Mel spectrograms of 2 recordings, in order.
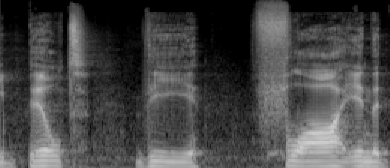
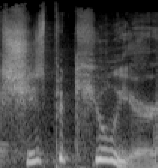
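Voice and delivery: bad, prim robot voice, very high; 11 semitones higher, 6 dB quieter than usual. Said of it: "three P O would be like".

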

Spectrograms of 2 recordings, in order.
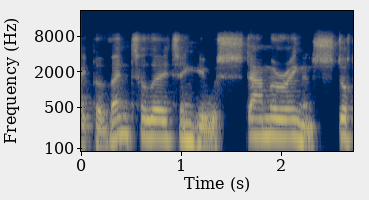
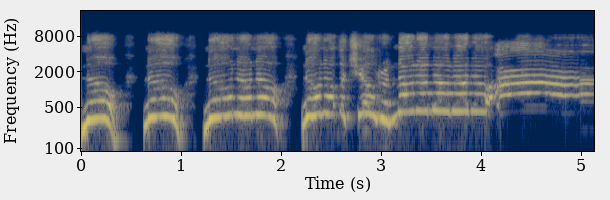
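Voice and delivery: put-on very high, drawn-out, wailing scream. Retelling a hypnosis subject in trance, writhing: imitating screaming at the top of voice. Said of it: "scream at the top of his voice".

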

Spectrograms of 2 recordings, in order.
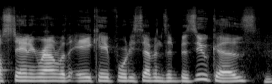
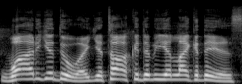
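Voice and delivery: badly done, terrible, fake put-on Italian accent; 4 semitones higher than usual. Retelling how the house leader in a film talked, Chico Marx-style fake Italian accent. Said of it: "sounds like Chico Marx".

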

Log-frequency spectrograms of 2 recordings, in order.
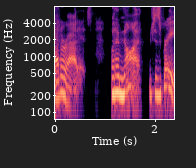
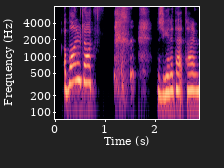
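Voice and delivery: ordinary talk, nothing marked

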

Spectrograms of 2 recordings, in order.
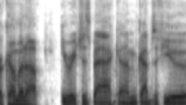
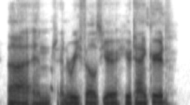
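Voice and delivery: ordinary talk, nothing marked

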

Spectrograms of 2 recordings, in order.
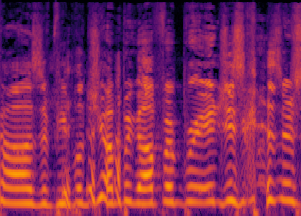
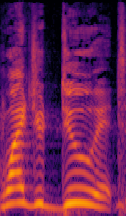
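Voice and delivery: ordinary talk

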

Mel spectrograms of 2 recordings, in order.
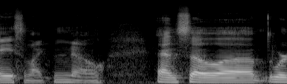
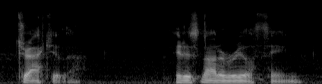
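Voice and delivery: put-on dry, pragmatic, deadpan voice; 4 semitones lower, 6 dB quieter than usual. Retelling what a man from the region said, imitating his dry voice. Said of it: "have this very pragmatic like dry voice".

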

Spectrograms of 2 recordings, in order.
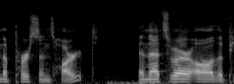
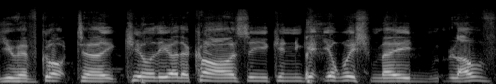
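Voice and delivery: higher, louder put-on British accent. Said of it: "Why are they British?".

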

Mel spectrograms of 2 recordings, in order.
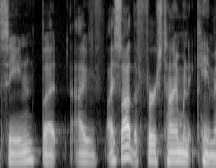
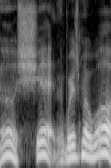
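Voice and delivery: put-on high-pitched drunk-guy voice; 7 semitones higher than usual. Acting out a drunk guy at a bar who dropped his wallet: imitating a drunk guy. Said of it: "like a drunk guy at fucking".

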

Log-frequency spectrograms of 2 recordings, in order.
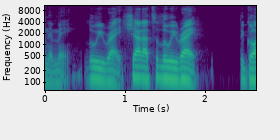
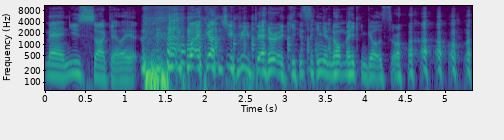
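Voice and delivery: put-on acted-out, tipsy, high-pitched drunken voice; 6 semitones higher, 3 dB louder than usual. Retelling a night he got a girl to throw up, voicing himself: imitating his drunk self-talk. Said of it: "I'm sitting there drunk going".

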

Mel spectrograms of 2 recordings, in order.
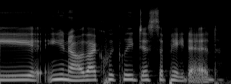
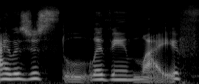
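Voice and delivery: slow, creaky, drawn-out vocal-fry drawl; 4 dB quieter than usual. Chatting about celebrities, doing a Kourtney Kardashian vocal fry impression. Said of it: "I'm gonna do my best Kourtney Kardashian impression here".

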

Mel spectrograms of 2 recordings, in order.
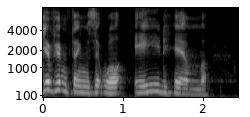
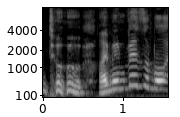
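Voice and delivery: put-on high, loud, dopey dumb-kid voice; 7 semitones higher, 5 dB louder than usual. Describing the hero leaving with the hat: imitating an idiot kid. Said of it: "like an idiot kid who's like".

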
